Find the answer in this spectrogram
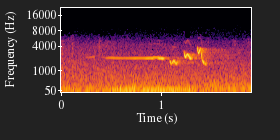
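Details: Japanese bush warbler at the Tsurumi River: a long, plain whistle broken by a short lower note, then two sharp, ringing notes that rise and tumble downward. Mild low background noise.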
